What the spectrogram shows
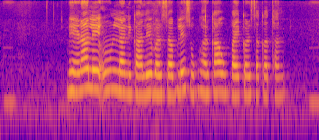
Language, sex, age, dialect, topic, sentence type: Chhattisgarhi, female, 60-100, Eastern, agriculture, question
